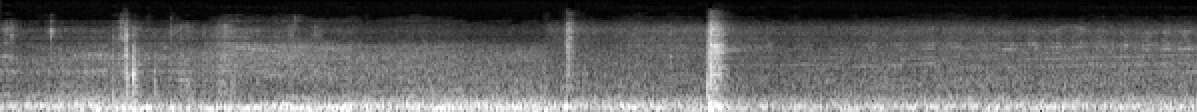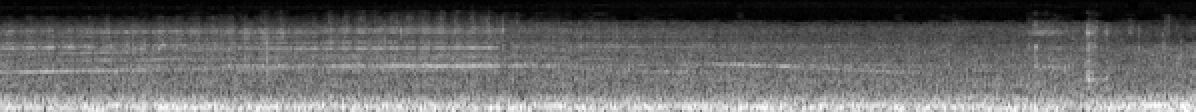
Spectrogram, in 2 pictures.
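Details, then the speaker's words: Dual-zone HVAC during a zone damper motor replacement, with the downstairs thermostat calling for cooling: a steady, low rush of air through the duct with no rattles or whistles, heard before the coupling is tightened; the damper is open and passing air normally. "So it is open now. So what I'm gonna do, since I can hear the air flowing through it, I'm gonna go ahead and tighten the coupling down."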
